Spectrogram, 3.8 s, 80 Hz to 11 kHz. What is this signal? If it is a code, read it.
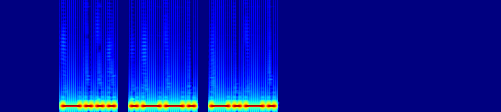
Morse code, heard as a keyed tone, about 28 wpm, 700 Hz. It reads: BPC
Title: USA Call Sign Postfixes - 3 Letters 28wpm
